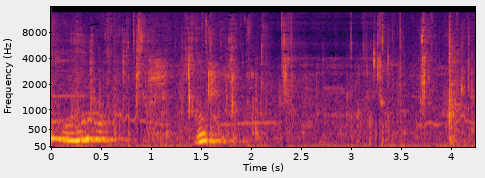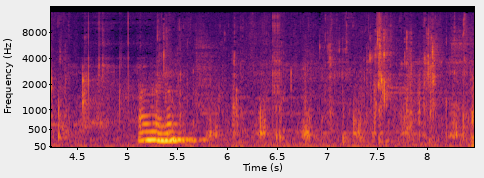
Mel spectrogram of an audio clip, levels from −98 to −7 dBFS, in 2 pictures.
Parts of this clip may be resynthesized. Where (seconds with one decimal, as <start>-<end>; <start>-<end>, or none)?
2.2-3.3; 4.5-5.3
